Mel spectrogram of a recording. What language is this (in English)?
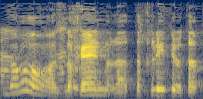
Hebrew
